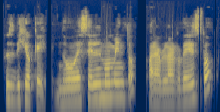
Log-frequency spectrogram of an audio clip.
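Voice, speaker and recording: A middle-aged woman speaking as an author being interviewed, in a chatty, casual manner with many fillers and lively quoted dialogue. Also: mid-range voice, moderate pace, no room sound.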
